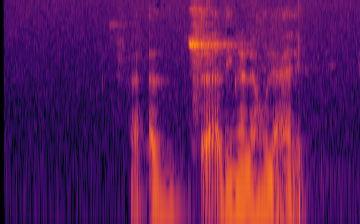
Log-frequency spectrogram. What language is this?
Arabic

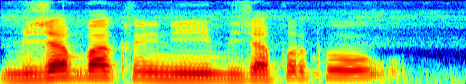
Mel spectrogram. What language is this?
Bodo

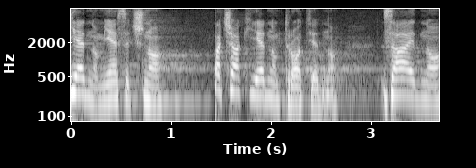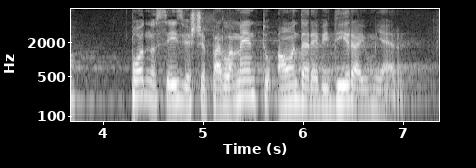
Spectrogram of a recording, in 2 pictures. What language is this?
Croatian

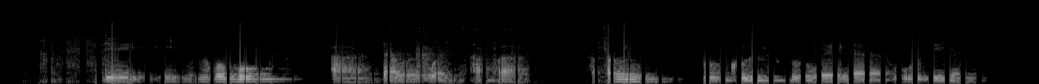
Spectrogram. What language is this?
Bafia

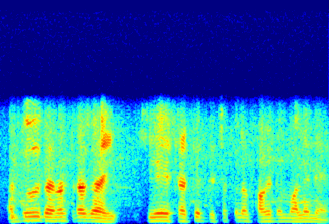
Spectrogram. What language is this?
Manipuri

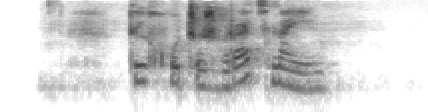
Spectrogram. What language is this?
Belarusian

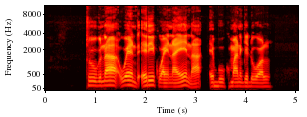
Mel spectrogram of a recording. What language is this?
Luo (Kenya and Tanzania)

